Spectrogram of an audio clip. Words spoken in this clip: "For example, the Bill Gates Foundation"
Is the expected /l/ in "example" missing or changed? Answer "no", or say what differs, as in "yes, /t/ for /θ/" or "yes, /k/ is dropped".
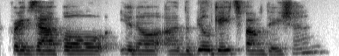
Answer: yes, /n/ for /l/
